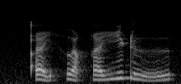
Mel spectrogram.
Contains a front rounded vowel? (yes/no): no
